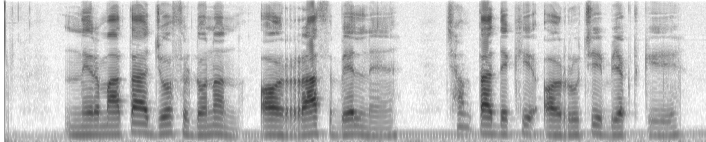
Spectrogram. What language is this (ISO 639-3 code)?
hin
